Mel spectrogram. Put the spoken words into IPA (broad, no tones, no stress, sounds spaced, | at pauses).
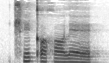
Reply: ʈ͡ʂʰ e kʼ ɔ x ɔː l ɛː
